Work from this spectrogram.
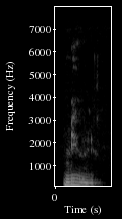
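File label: "nun", British English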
